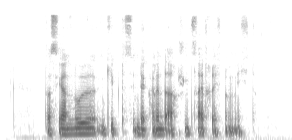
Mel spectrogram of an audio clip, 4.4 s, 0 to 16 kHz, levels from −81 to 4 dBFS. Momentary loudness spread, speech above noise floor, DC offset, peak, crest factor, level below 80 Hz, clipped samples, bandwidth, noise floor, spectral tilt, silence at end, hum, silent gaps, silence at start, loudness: 10 LU; 38 dB; under 0.1%; -16 dBFS; 20 dB; -62 dBFS; under 0.1%; 11.5 kHz; -74 dBFS; -6 dB/octave; 0.65 s; none; none; 0.7 s; -36 LUFS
